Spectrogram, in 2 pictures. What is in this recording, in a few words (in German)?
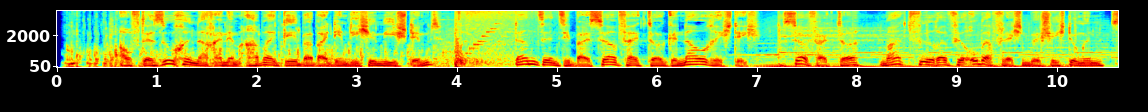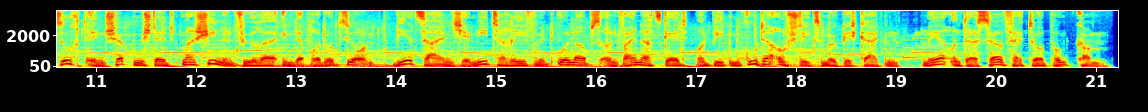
Funkspot und Reminder Recruiting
